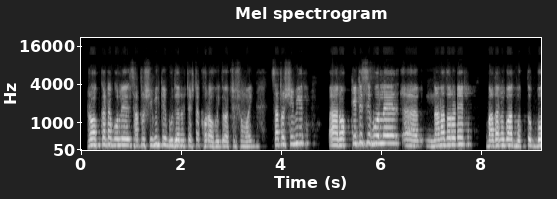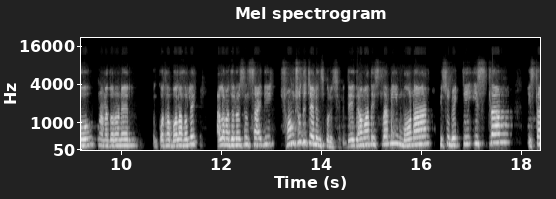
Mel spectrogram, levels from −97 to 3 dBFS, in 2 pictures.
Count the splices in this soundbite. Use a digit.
1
